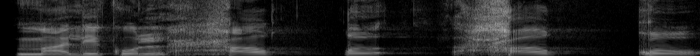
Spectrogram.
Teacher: مالک الحق حق قاف کی ہی آواز رہنے دیں، عین کو مکس نہیں کریں اس میں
